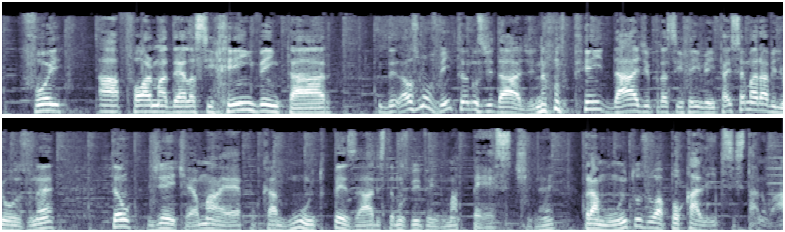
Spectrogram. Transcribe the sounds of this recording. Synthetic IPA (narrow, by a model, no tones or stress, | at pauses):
foj | ɐfɔɾmɐd̪ɛlɐsɪheĩvẽnt̪aɾ | d̪awznovẽnt̪ɐɐ̃nʊzd͡ʒɪid̪ad͡ʒɪnɐ̃w̃t̪ʰẽj̃id̪ad͡ʒɪpɾɐsɪheĩvẽnt̪aɾisʊɛmaɾaviʎozʊnɛ | ẽt̪ɐ̃w̃ʒẽnt͡ʃɪɛũmɐɛpʊkɐmũj̃t̪ʊ̥pezad̪ɐɪst̪ɐ̃mʊzvivẽnd̪ʊũmɐpɛ̰st͡ʃɪnɛ | pɾɐmũj̃t̪ʊzʊapokalipsɪɪst̪a̰nʊa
